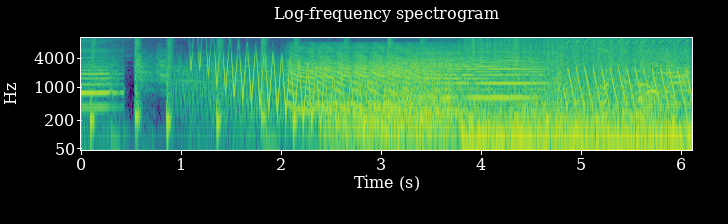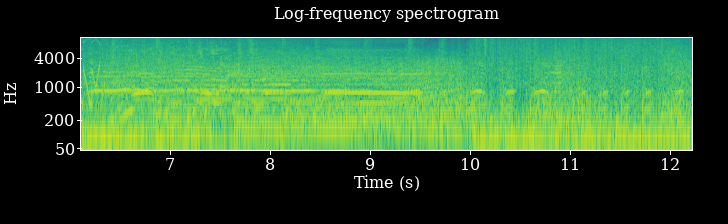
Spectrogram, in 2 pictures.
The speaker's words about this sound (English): Let me hear a drum play.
